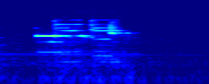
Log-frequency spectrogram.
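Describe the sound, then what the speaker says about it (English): A phone's ringtone for an incoming call plays as a short, bright melodic chime of a few notes lasting under a second, fairly faint against a quiet background with no talk. "Let's answer this phone call."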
